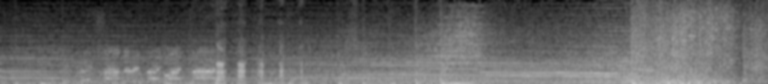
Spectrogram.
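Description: A shrill, warbling squeal like a pig's cry goes on for several seconds, then a sudden loud crash as a man falling from a roof lands on a car, with metal crunch and glassy, hissing noise trailing off.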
